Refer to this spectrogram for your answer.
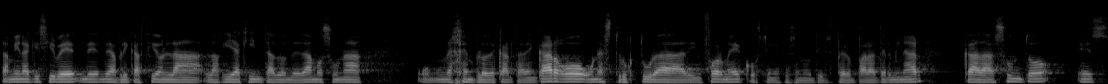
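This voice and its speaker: A medium-pitched male voice with monotone, flat intonation at a fairly quick pace. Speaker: accounting expert, conference speaker. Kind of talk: conference talk. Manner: fast; hesitant, many fillers.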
